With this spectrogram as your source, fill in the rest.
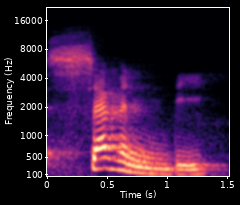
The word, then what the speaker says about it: seventy: remember that 70 we stress the first part of the word we stress the seven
